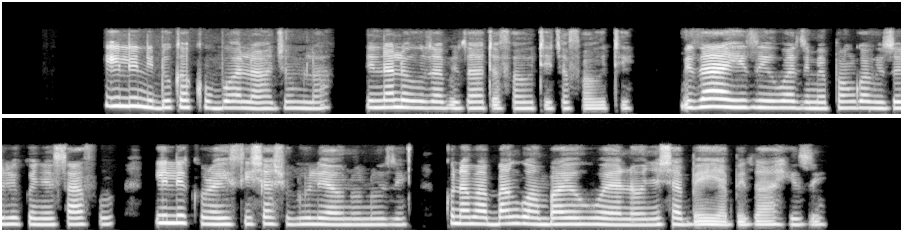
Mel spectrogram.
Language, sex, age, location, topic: Swahili, female, 18-24, Nairobi, finance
